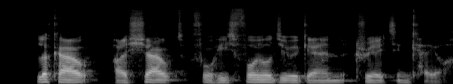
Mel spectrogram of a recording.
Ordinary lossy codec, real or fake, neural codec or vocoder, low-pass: none; fake; vocoder, 44.1 kHz, 128 mel bands every 512 samples, BigVGAN v2; 14.4 kHz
